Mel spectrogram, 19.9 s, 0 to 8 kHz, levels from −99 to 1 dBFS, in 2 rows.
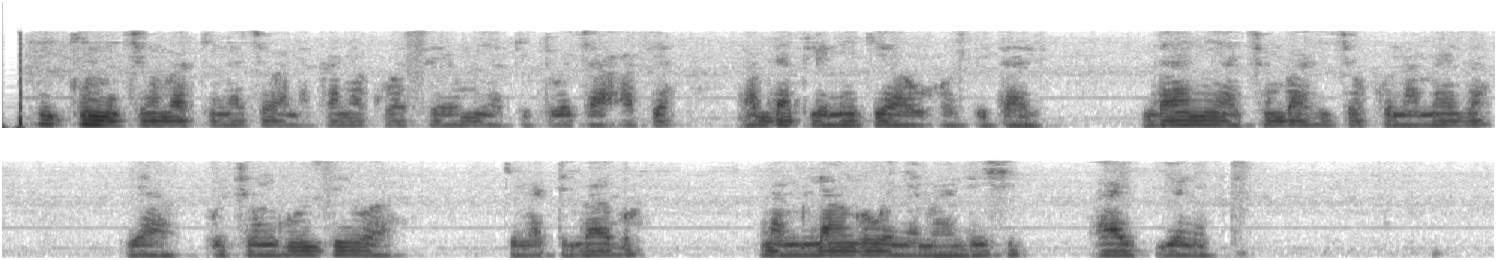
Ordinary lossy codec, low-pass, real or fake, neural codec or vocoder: AAC, 16 kbps; 7.2 kHz; real; none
